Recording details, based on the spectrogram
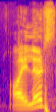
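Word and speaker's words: Euler: known as ऑयलर्स number spelling O से शुरू नहीं होती e से होती है दिस इ proper pronunciation ऑयलर्स number E यू एल ई आर पोफी एस इसको ऑयलर्स पढ़ते स ग्रीक नेम आईपी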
